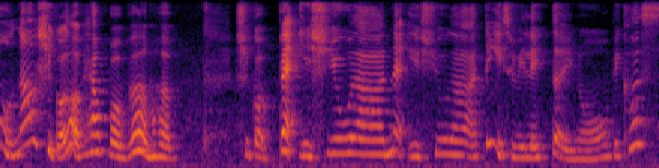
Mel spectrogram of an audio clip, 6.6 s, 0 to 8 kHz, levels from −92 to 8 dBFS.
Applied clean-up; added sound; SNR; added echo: none; none; none; none.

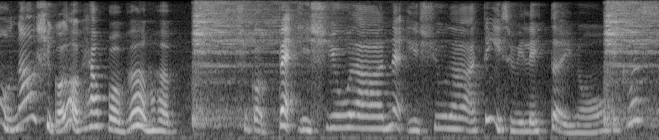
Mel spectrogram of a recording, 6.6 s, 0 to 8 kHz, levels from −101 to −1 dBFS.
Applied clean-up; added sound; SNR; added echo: none; Crash cymbal; 8 dB; none.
